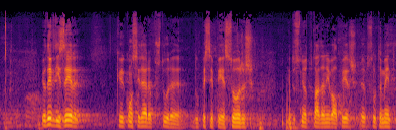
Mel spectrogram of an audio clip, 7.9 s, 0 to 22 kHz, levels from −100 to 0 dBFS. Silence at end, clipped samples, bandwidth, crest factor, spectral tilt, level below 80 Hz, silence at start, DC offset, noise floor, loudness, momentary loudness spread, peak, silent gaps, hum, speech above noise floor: 0 s; under 0.1%; 15.5 kHz; 20 dB; -4.5 dB/octave; -56 dBFS; 0.05 s; under 0.1%; -49 dBFS; -24 LUFS; 20 LU; -4 dBFS; none; none; 25 dB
